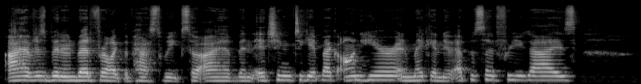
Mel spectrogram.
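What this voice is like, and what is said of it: Slightly rough, not-yet-normal voice. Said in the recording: “I have been super sick for like the past week, so my voice is getting better. It's not perfect”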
